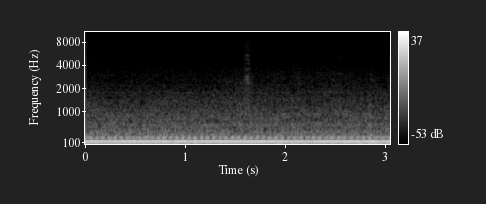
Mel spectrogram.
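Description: A car exhaust with 3-inch axle-back pipes, no resonators and an aftermarket air intake gives a loud, close, steady low droning rumble that holds evenly throughout.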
